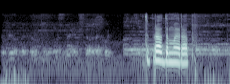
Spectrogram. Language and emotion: Russian, neutral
